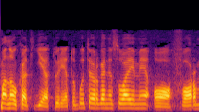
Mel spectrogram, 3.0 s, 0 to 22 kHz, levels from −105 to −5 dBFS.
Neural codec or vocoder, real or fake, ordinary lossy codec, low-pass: none; real; MP3, 96 kbps; 7.2 kHz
